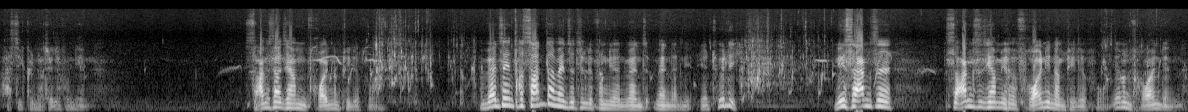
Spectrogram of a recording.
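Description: Man acting a gravelly, frank phone coach. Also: a little high, very animated, fairly bright tone, slight background noise, full character voice. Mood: calm, coaxing. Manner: colloquial, blunt, coaxing, with repeats and pauses. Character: man coaching a female client over the phone, frank and worldly. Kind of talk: improvised-sounding one-sided phone monologue in an audio novel.

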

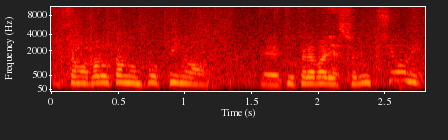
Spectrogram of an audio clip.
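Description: A man's voice: high-pitched, fast, background noise. A man in his fifties, an event organizer, fluently listing the day's activities in an interview in an outdoor tent. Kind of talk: interview answers.

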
